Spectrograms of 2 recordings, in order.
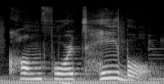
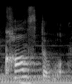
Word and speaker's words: comfortable: words and lastly mispronunciation imagine hearing comfort table when it should be comfortable right i totally understand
